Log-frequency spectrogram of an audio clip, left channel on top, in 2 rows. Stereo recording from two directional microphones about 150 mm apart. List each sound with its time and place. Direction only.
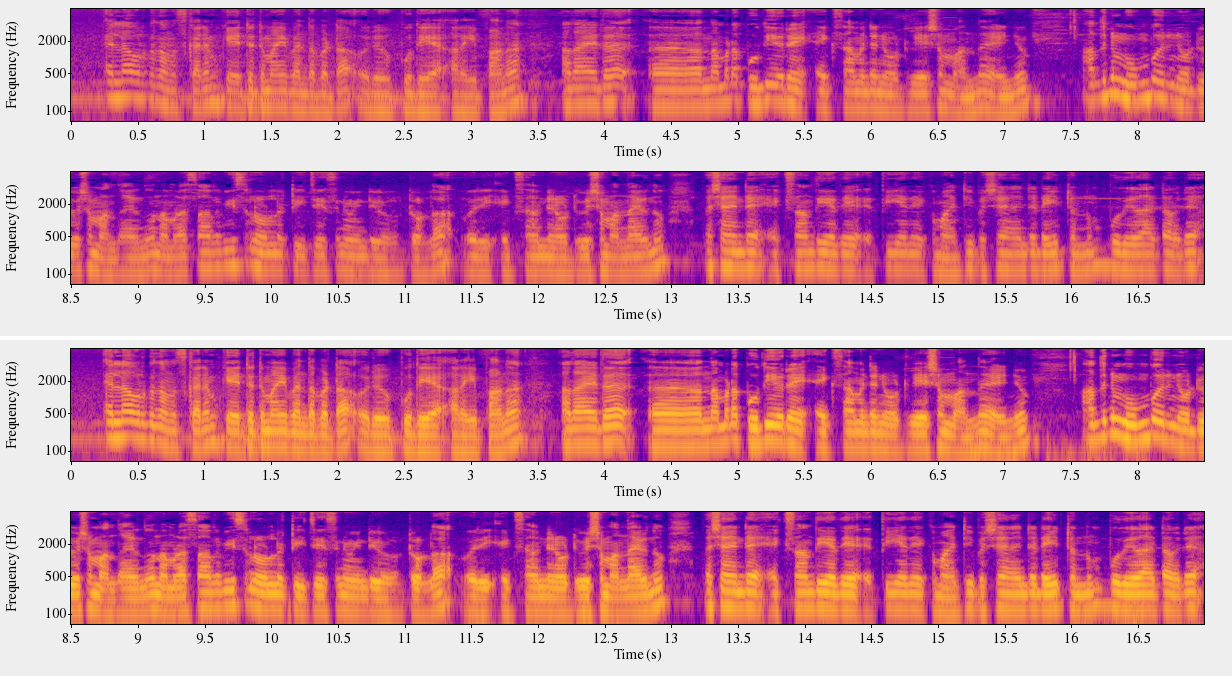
0.3 s speech: 45° right (ahead or behind)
